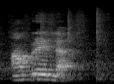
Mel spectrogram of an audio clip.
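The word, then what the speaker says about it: umbrella: अम्ब्रेला. काय अम्ब्रेला. अम्ब्रेलाचं उच्चारण कसं होतं अम्ब्रेला. अम्ब्रेला. अ ने उच्चारण सुरू झालं. सुरुवात यू ने झाली पण उच्चारण अ ने होते म्हणजे याच्यापूर्वी काय येणार आहे अँड.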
